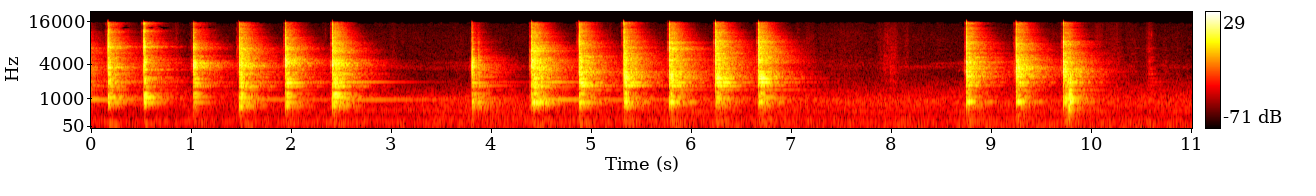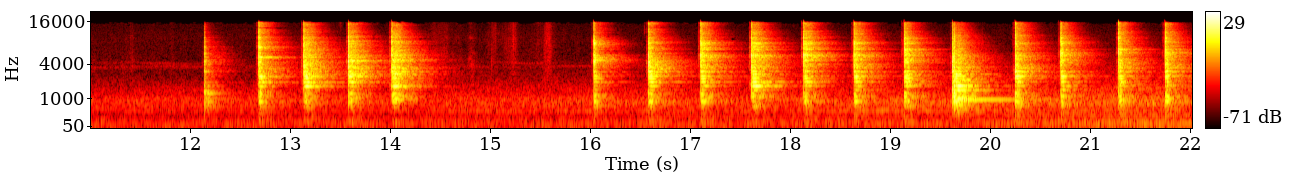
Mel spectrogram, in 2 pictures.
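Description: Hammer blows on steel parts of a Chevrolet small-block V8, each strike ringing briefly. They come about three a second in runs of three to a dozen blows, with short pauses between runs.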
